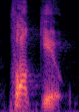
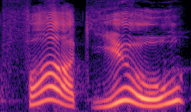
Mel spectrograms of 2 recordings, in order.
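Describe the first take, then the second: First: Low, gruff parting curse; Oscar the Grouch. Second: High, loud drawn-out outburst; indignant. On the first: Stranger's parting shot through the hole, grouchy. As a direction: growl it like a grumpy puppet. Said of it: "Just Oscar the Grouch". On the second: Comic's inner answer to the stranger, indignant. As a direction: belt it out in outrage. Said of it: "I'm indignant". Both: Acted.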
